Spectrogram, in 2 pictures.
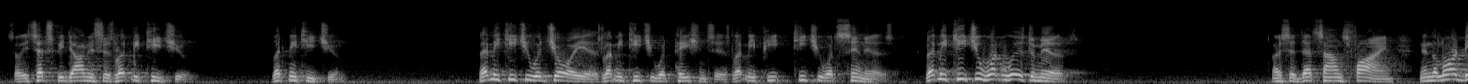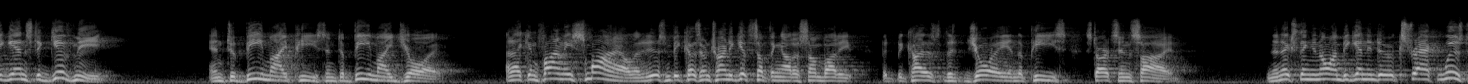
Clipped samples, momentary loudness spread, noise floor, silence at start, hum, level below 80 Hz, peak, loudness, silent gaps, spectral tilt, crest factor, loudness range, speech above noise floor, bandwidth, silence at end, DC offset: under 0.1%; 9 LU; -56 dBFS; 0.1 s; none; -58 dBFS; -10 dBFS; -25 LUFS; none; -6 dB/octave; 16 dB; 5 LU; 32 dB; 9.2 kHz; 0 s; under 0.1%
